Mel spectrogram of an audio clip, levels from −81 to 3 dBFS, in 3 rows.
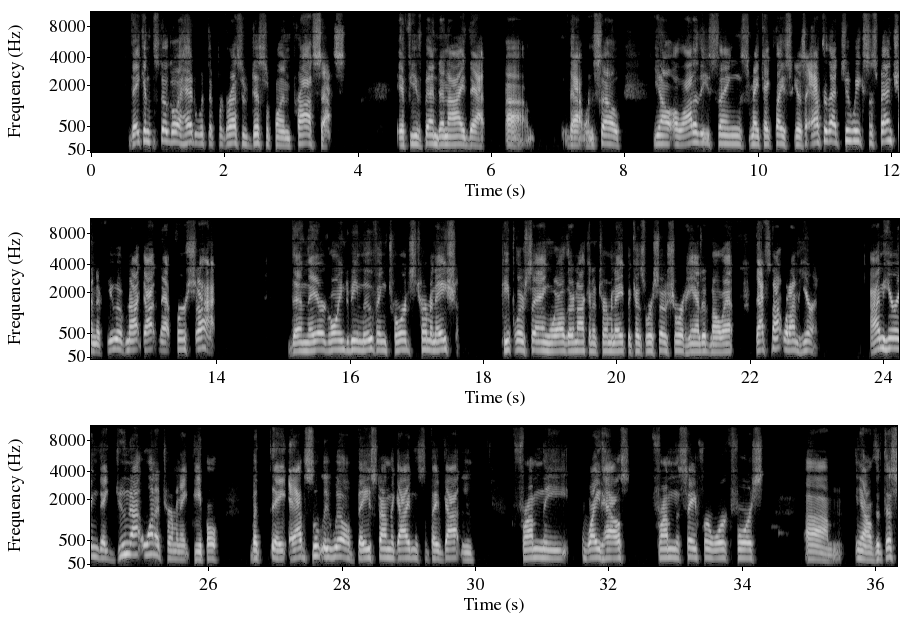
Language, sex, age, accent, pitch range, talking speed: English, male, 50-69, American, 145-170 Hz, 175 wpm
